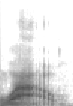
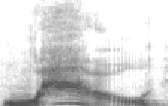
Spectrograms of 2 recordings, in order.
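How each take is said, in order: First: It is said in a flat monotone. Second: It is said with lively, varied intonation.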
